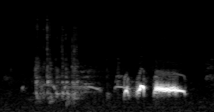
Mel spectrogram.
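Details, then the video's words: Spotted dove used as a lure bird, giving a low cooing phrase: a soft murmured series, then two short rising notes and a longer, louder sustained coo, indoors and clean. "tiếng chim cu gáy mồi chuẩn cực hay thúc sung"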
